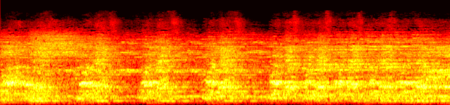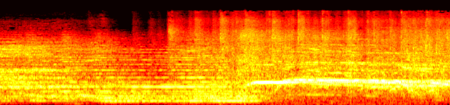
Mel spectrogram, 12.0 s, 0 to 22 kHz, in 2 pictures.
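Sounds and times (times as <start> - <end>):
children's choir singing: 0.0 - 8.2
musical accompaniment: 0.0 - 12.0
people clapping: 8.0 - 12.0.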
